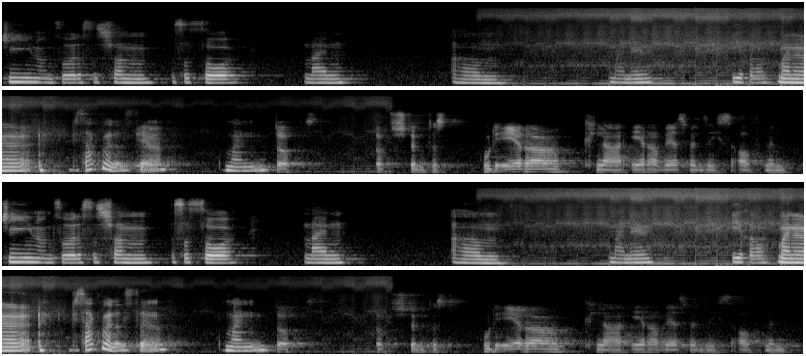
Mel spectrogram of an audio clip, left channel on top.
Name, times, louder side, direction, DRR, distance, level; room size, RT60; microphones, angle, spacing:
voice 1, 0.0-2.4 3.0-3.5 4.5-5.1 6.1-6.6 7.3-9.7 10.2-10.7, right 3 dB, 45° right, 0.7 m, -22 dB
sound 1, 4.7-11.9, right 3 dB, 10° right, 1.3 m, -35 dB
voice 2, 10.8-11.2 11.8-12.5 12.8-15.9, left 3 dB, 65° left, 1.6 m, -29 dB
23.0 x 14.0 x 9.4 m
head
